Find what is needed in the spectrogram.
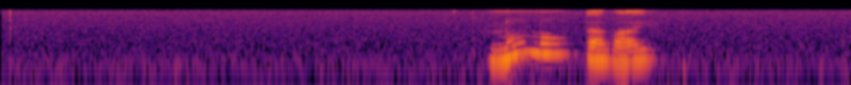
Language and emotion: Russian, neutral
